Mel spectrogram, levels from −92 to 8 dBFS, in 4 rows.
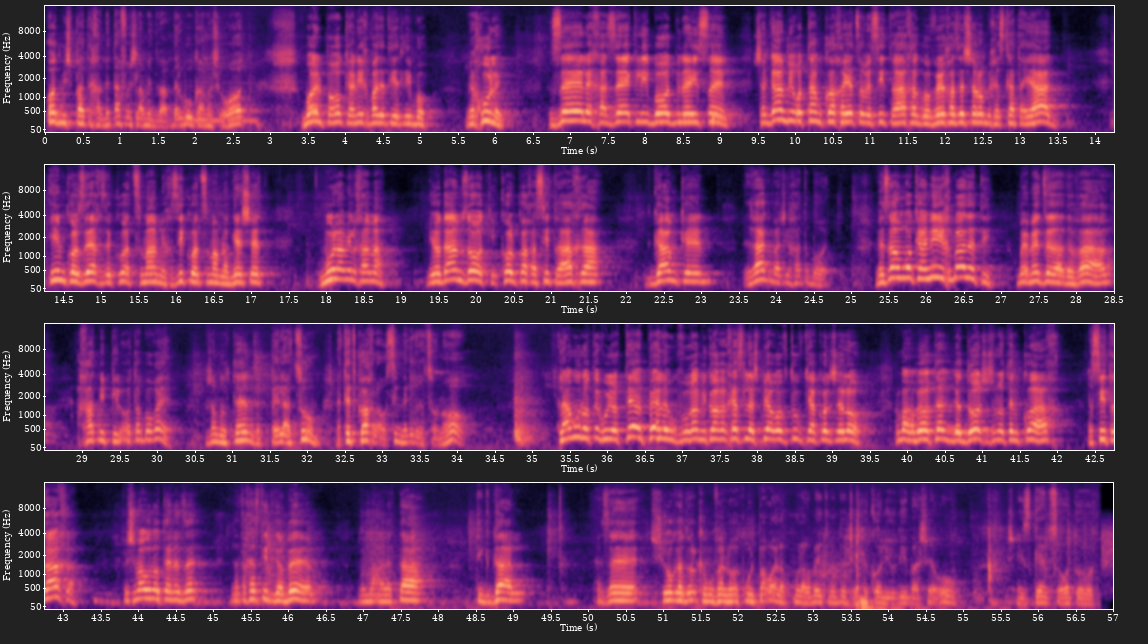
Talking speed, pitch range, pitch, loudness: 140 wpm, 160-220 Hz, 195 Hz, -15 LUFS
